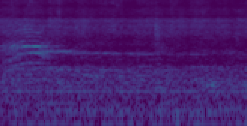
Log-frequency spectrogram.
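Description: A cat meowing once, a short faint call that rises and falls in pitch near the start.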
